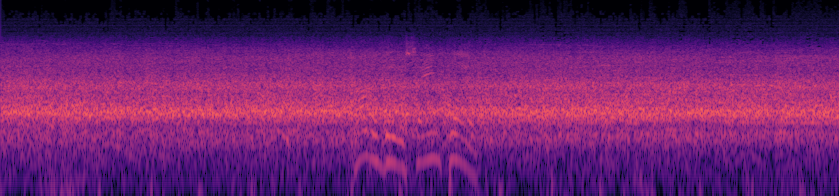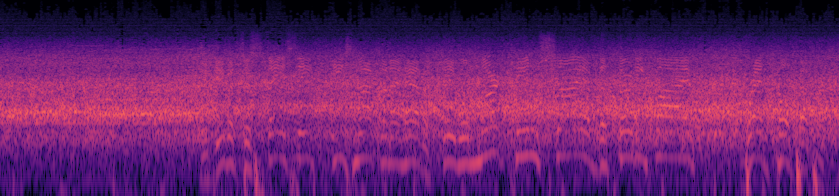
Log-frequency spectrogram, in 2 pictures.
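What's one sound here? A large stadium crowd roars loudly and steadily.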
